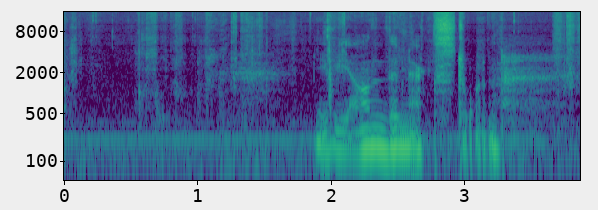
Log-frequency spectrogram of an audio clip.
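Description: Paper rustles and crinkles as hands handle it.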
